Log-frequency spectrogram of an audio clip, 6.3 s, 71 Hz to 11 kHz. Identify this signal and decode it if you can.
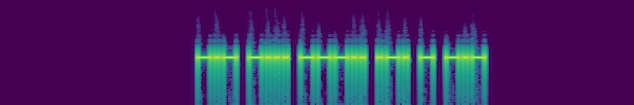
Morse code, heard as a keyed tone, about 28 wpm, 700 Hz. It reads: KB8RTK
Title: USA Call Signs - 6 Characters - Repeated 2x - 28wpm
